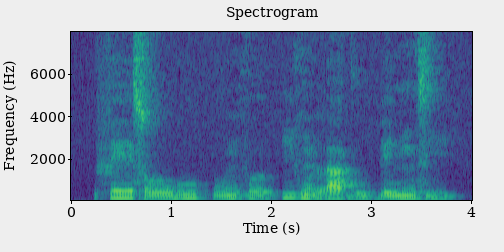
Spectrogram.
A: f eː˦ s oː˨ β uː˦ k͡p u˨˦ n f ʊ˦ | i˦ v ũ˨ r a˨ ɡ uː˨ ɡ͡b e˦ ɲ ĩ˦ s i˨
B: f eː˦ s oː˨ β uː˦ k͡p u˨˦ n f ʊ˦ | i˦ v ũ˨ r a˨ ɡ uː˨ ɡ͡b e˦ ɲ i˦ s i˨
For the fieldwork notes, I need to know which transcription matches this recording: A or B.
A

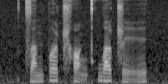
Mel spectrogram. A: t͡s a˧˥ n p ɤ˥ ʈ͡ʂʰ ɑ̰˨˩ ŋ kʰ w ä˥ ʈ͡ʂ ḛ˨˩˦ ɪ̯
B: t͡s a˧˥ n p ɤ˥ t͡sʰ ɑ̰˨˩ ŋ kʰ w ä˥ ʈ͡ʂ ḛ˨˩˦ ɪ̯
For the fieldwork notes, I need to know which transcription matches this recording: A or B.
A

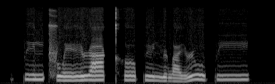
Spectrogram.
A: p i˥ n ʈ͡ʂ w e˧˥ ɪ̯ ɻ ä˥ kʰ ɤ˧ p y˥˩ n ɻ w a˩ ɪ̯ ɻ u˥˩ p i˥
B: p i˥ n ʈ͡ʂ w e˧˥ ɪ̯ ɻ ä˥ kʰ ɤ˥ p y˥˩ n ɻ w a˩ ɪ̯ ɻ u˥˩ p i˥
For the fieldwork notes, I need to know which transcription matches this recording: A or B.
B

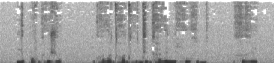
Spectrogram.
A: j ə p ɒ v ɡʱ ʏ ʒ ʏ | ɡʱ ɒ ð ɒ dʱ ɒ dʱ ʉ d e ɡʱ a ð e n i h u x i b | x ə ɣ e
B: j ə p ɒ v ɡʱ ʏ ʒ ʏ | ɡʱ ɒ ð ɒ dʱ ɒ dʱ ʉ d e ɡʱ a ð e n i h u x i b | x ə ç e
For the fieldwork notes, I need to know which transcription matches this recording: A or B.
A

